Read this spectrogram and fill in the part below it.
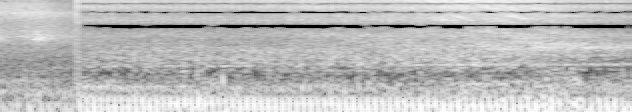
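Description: A fast-passing motorcycle engine roars in loud and close, holding a steady, buzzing drone after a sudden onset.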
